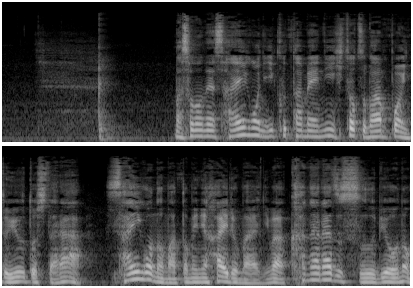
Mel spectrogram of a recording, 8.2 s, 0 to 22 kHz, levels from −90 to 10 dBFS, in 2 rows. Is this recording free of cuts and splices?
yes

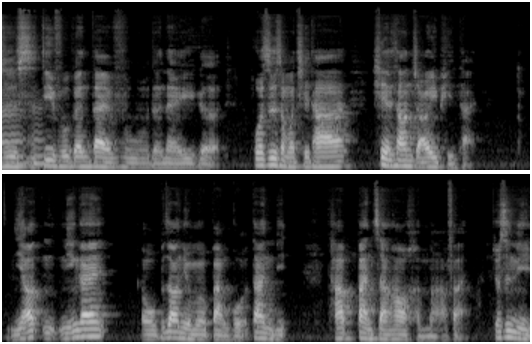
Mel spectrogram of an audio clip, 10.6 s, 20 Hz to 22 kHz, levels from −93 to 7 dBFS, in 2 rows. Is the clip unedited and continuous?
yes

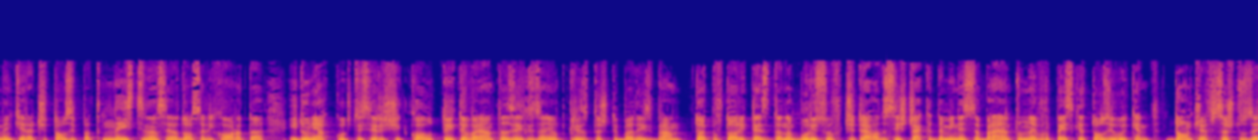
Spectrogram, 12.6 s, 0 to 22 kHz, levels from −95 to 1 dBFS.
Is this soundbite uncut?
no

